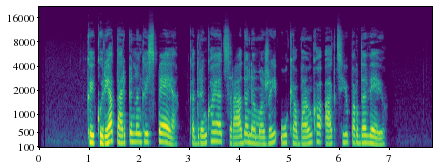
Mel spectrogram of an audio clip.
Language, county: Lithuanian, Šiauliai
